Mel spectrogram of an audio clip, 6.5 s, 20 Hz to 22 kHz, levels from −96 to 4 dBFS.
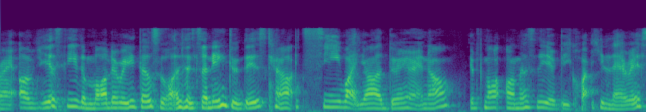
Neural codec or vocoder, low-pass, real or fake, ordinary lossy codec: codec, 16 kHz, 2 kbps, FreqCodec, larger model; none; fake; none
